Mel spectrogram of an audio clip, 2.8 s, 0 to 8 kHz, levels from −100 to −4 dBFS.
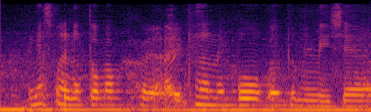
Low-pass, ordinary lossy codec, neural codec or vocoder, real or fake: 7.2 kHz; none; codec, 24 kHz, 0.9 kbps, WavTokenizer, medium music audio release; fake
